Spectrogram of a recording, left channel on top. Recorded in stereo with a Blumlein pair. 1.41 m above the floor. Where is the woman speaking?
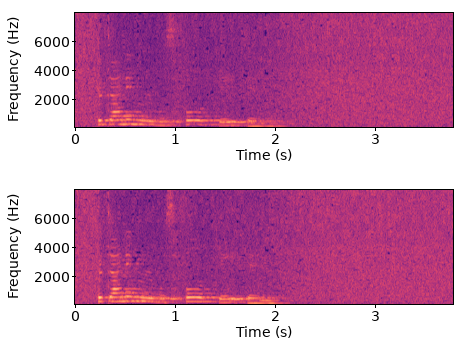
10° right, 7.5 m.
